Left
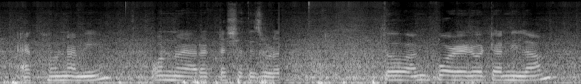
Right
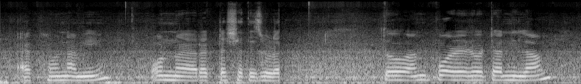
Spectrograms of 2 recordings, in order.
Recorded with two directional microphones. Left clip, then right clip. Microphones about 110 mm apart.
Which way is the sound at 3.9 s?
30° right (ahead or behind).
